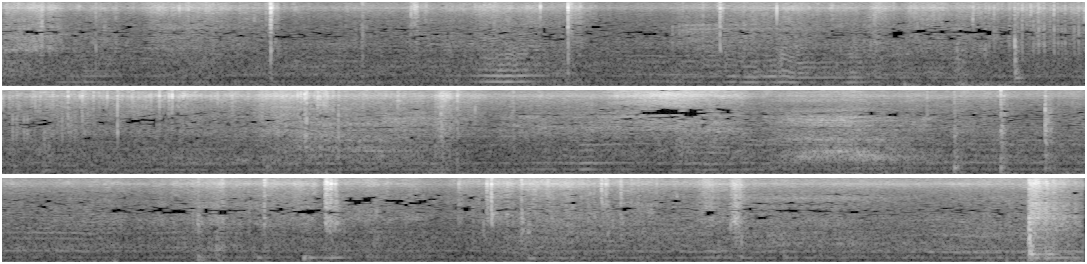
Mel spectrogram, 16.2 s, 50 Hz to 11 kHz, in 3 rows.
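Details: Honey bees being fed energy cakes on 29 January in very pleasant weather: a low, steady hive hum with a soft droning band, broken by scattered sharp clicks and taps from hive handling.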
